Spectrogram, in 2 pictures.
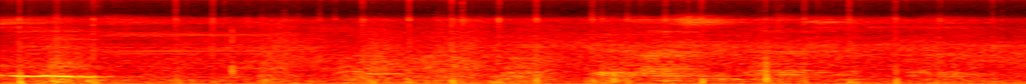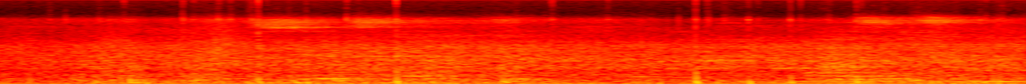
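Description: Wooden blocks are placed with soft tapping clicks.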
